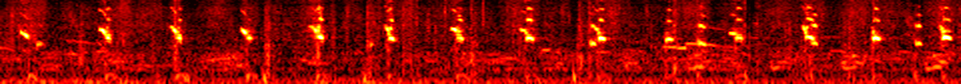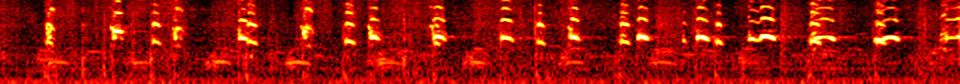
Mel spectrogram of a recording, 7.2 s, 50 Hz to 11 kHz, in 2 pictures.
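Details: Ospreys at the Charlo, Montana nest, live camera, 11 September 2023 at 16:04: continuous rapid chirping, around thirty sharp whistled notes that grow louder and denser toward the end.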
